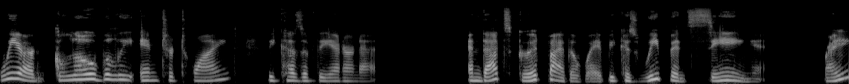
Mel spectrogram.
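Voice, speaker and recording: With a non-native accent, a woman speaks at a fairly slow pace in a fairly low voice with lively intonation and big swings in loudness, in a very clean, silent-background recording with a dry, close sound and no echo. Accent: non-American accent, speaker notes it herself. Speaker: healing and trauma recovery content creator. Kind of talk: motivational talk to viewers.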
